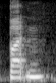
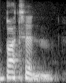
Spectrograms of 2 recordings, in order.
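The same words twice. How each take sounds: First: The middle T is not fully released. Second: The middle T is a hard, released T. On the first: The speaker calls it wrong. "instead of saying like button" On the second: The speaker calls it right. "this hard T"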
